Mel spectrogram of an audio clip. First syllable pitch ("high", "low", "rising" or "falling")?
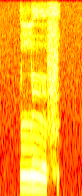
low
